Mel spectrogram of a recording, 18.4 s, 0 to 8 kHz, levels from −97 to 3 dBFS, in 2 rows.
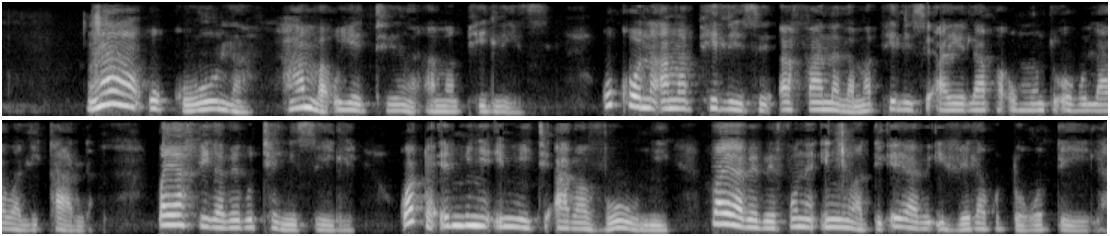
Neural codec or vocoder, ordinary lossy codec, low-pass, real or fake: codec, 16 kHz, 8 kbps, FunCodec, trained on Chinese and English, 25 frames a second; AAC, 32 kbps; 7.2 kHz; fake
